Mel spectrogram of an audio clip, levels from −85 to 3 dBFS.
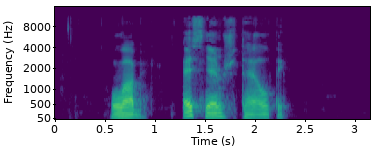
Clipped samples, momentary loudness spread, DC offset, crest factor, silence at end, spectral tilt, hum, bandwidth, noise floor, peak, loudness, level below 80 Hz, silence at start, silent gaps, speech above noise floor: under 0.1%; 16 LU; under 0.1%; 22 dB; 0.85 s; -6 dB/octave; none; 11.5 kHz; -81 dBFS; -8 dBFS; -27 LUFS; -52 dBFS; 0.55 s; none; 56 dB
